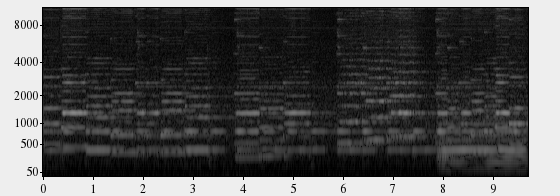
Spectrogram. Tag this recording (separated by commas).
Music, Tender music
